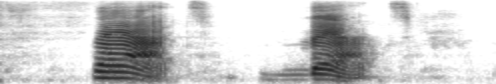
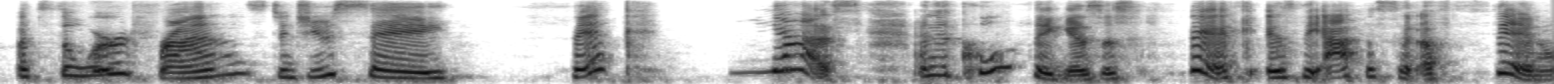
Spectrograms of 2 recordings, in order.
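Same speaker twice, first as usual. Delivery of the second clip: high, bright praise for the class; cheerful teacher; 8 semitones higher than usual. Real, not acted. Teacher cheering young learners, much higher. Praising children after the word.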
